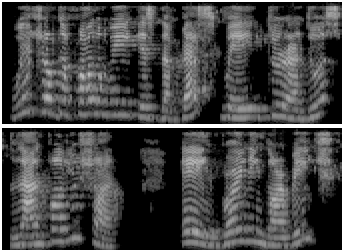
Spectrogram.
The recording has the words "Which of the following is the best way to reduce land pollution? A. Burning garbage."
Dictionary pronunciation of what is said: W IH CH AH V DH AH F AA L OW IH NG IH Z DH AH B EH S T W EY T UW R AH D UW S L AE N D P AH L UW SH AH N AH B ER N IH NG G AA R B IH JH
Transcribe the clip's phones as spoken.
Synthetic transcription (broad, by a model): W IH CH AH V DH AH F AA L OW IH NG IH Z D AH B EH S T W EY T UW R AH D UW S L AE N D P AH L UW SH AH N AH B ER N IH NG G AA R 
